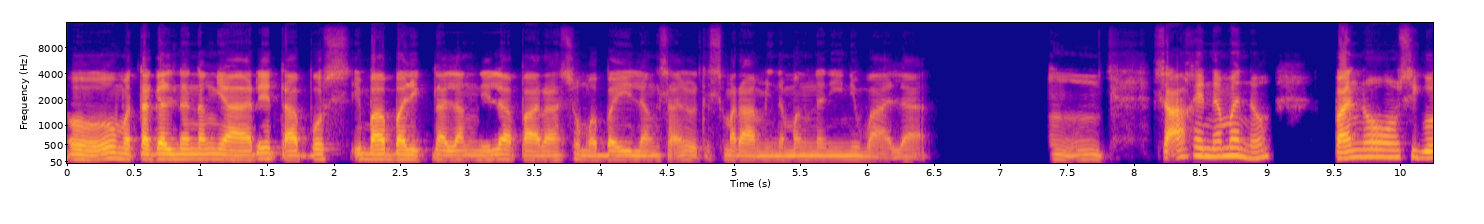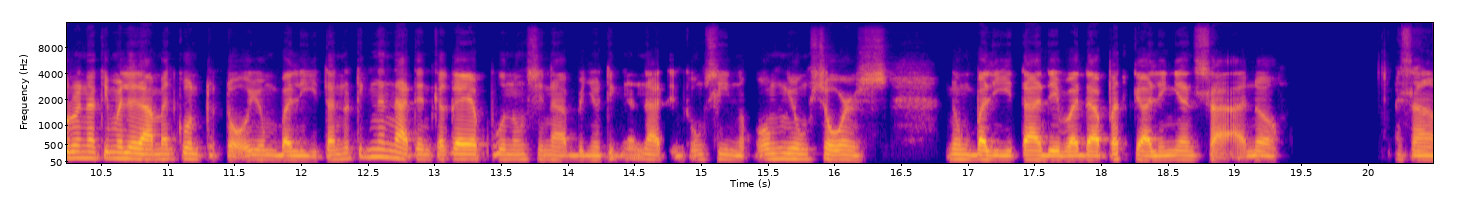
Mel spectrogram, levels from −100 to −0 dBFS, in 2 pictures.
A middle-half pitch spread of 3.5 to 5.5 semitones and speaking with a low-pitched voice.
No: average, 3.0 semitones; low, 120 Hz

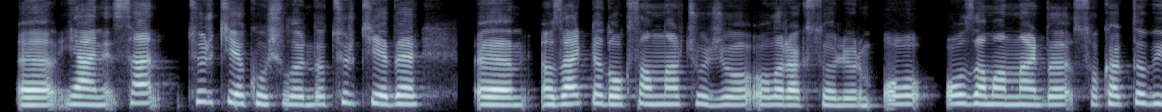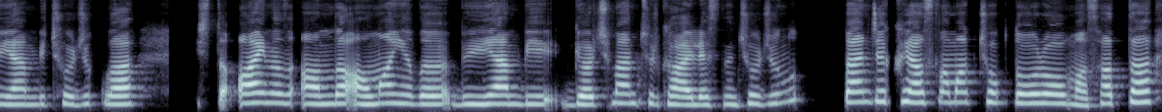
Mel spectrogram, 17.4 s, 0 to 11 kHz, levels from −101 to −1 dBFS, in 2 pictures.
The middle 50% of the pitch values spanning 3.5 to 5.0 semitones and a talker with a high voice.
No: narrow, 2.6 semitones; high, 245 Hz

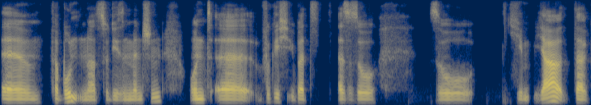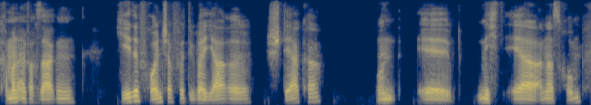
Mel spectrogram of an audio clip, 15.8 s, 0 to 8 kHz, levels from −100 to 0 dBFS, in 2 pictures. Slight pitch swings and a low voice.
Yes: narrow, 2.1 semitones; very low, 90 Hz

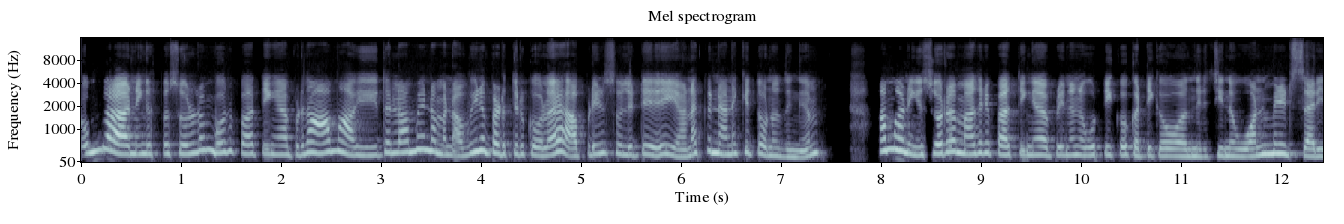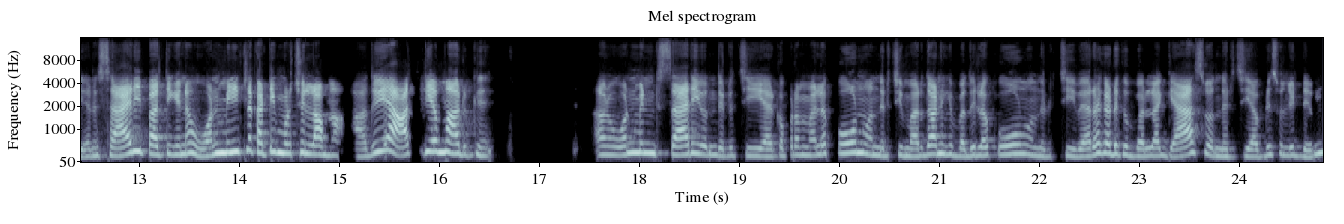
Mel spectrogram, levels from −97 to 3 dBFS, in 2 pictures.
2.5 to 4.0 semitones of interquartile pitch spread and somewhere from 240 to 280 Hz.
No: average, 4.5 semitones; very high, 255 Hz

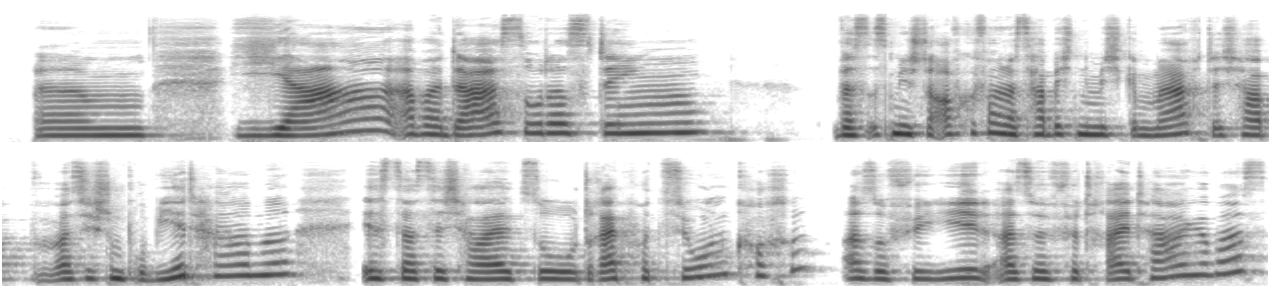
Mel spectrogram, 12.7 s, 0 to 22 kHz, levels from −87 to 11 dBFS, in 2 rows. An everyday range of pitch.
Yes: average, 4.2 semitones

